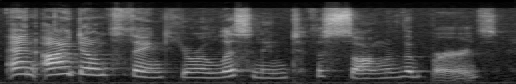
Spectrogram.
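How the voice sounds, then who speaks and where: A woman acts out a sly storybook wolf, hungry and scheming. The words come slowly and coaxingly, with menace underneath, in a voice pitched high for such a beast. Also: lively intonation, a bit bright.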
